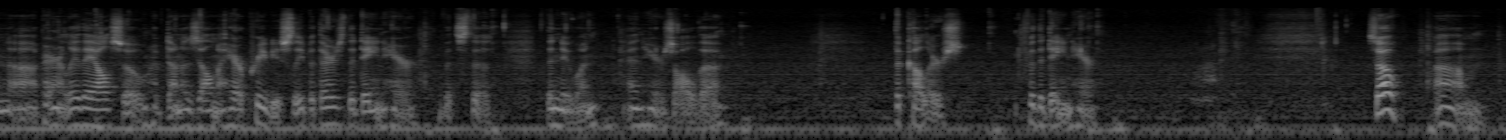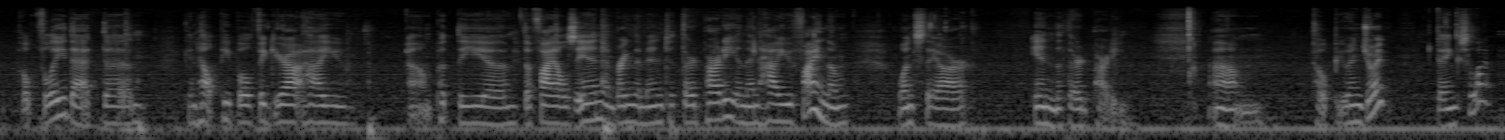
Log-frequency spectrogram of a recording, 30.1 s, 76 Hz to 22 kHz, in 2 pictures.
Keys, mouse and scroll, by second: 5.0 click, 7.6 click, 11.1 click, 24.9 click, 26.7 click.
